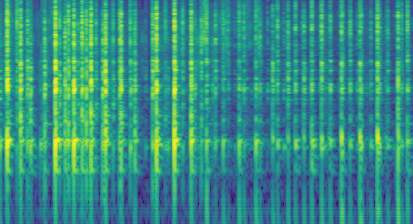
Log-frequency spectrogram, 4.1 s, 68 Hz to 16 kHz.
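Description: A hollow, mid-size rectangular red printed metal Kellogg's tin, held in both hands (one gloved), is tapped rapidly with fingertips and nails on its flat sides. It gives a quick, irregular run of dry, hollow ticks with a steady tonal ping near 516 Hz and bright clicky edges. Each tap dies away almost at once.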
